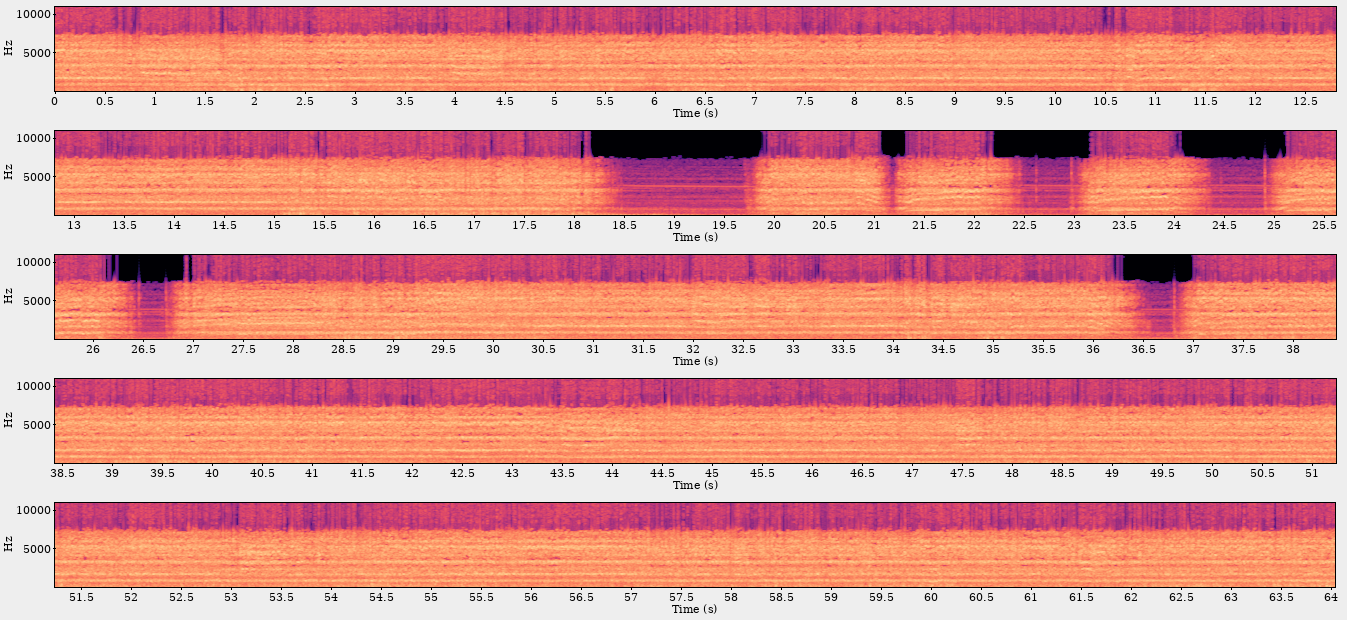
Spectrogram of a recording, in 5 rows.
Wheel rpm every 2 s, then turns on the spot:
220, 220, 230, 230, 230, 230, 240, 230, 200, 30, 130, 80, 80, 120, 210, 240, 230, 230, 110, 220, 230, 230, 230, 230, 230, 230, 230, 230, 230, 230, 230, 230.
18-20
